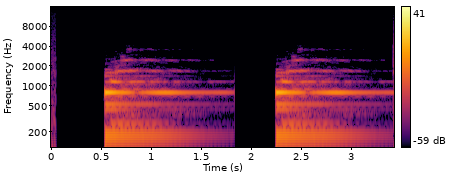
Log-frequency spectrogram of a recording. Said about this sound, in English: let's hear what your um, your phone does when you receive a text message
